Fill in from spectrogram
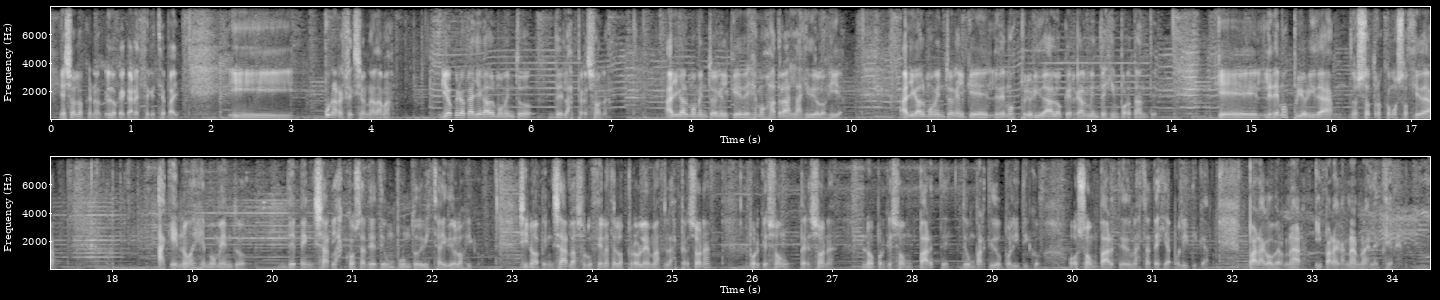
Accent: Spain; nos felicitamos como españoles

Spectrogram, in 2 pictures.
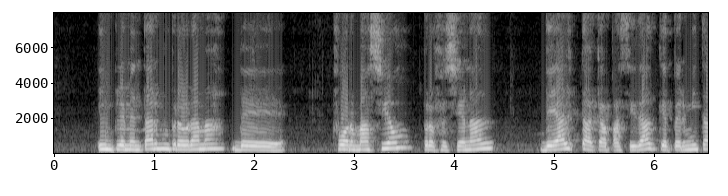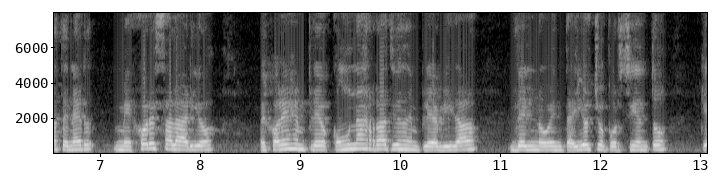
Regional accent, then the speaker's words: Canary Islands, Spain; como los tinerfeños somos amables con el sector turístico.

